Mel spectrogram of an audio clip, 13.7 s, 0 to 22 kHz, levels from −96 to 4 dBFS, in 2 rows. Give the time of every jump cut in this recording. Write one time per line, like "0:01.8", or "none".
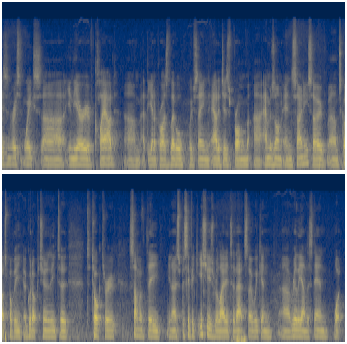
none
